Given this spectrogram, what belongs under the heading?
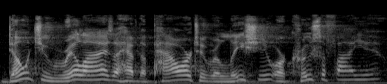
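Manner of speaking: high, pressing, incredulous question; demanding. A narrator's reading. Pilate asserting his power over Jesus, demanding. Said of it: "Pilate demanded".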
